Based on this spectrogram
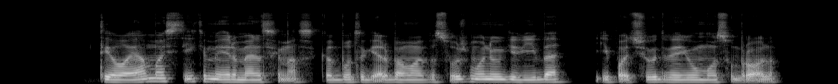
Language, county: Lithuanian, Šiauliai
